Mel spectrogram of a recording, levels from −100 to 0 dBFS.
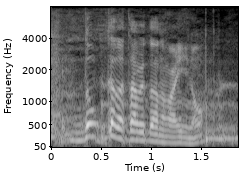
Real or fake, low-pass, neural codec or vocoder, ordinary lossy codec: fake; none; codec, 16 kHz, 4 kbps, FreqCodec, larger model; none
